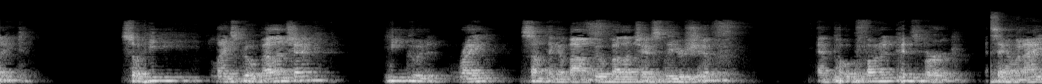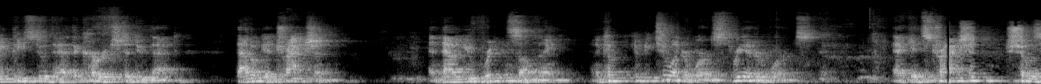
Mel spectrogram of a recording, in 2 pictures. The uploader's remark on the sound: Today’s show features an excerpt live from a presentation at his alma mater. Hosted at the Kovalchik Convention Center, the event was attended by hundreds of IUP juniors and seniors.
